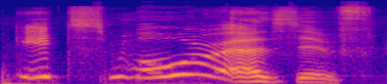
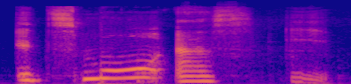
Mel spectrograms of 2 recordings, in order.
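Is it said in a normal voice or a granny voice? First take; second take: granny voice; normal voice. First: It is said in a put-on granny voice. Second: It is said in the speaker's normal voice.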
